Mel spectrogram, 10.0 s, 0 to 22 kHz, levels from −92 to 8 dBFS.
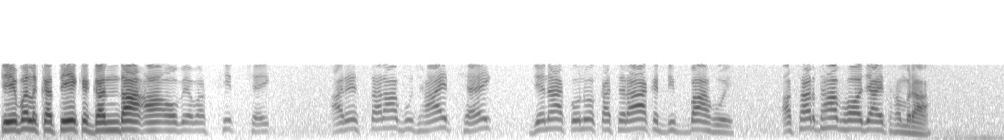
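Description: From 3.32 s to 7.35 s there's automatic gain rising. The level coming into the mic drops by about 22 dB, so the gain control slowly turns itself up, adding about 7 dB over those four seconds. You hear the voice and the room noise creep up together, a gradual swell rather than a jump, and the voice still ends up well short of its earlier level. All of it sits in a band that stops at 4 kHz, which fits a G.711 call path.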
